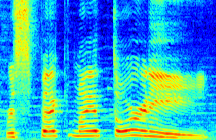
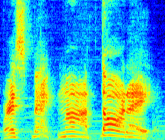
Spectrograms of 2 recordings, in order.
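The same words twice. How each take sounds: First: It is said weakly, without power. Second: It is said forcefully, like Cartman.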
